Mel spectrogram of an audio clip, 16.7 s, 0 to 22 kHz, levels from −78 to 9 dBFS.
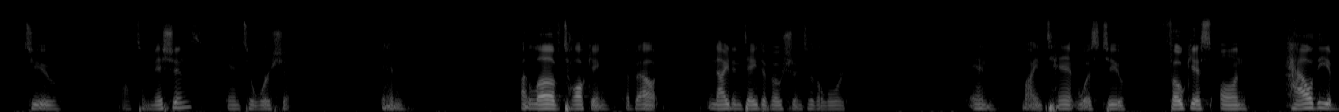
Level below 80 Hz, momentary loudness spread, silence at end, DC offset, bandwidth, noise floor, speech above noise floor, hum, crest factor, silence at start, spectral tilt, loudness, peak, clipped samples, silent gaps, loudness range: -78 dBFS; 19 LU; 0 s; under 0.1%; 15.5 kHz; -85 dBFS; 40 dB; none; 24 dB; 0.3 s; -5 dB/octave; -46 LUFS; -22 dBFS; under 0.1%; none; 13 LU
